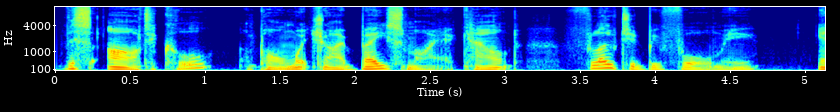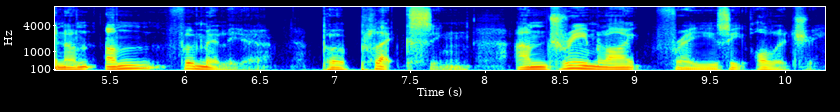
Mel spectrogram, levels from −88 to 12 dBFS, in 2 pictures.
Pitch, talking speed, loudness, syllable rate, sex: 105 Hz, 110 wpm, -19 LUFS, 4.0 syllables/s, male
